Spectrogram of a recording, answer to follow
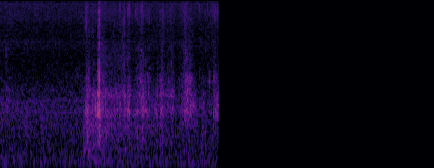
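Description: Near silence: a faint background hush with one brief soft tick about a second in, then the sound cuts out to dead silence a little past halfway.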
